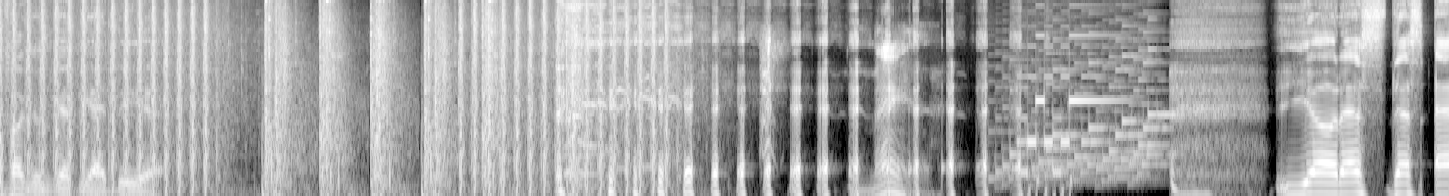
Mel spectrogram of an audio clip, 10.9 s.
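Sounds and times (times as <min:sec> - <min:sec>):
speech: 0:00.0 - 0:01.4, 0:04.6 - 0:08.0, 0:09.6 - 0:10.8
gunshot sound effects: 0:00.0 - 0:05.4
laughter: 0:04.2 - 0:09.1.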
